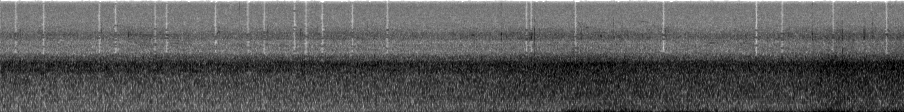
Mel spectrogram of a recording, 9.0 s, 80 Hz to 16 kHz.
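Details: At Big Bear on 03/06/2024 around 11:41, a deep rumble of wind or vehicle noise grows louder toward the end, with no animal calls heard.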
